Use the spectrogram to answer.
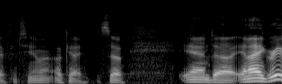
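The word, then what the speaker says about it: Futuyma: I hope I'm pronouncing his name. Is that how? I think he's an evolutionary biologist. Is that how it's usually pronounced? Yeah. Okay, Fatuma.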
